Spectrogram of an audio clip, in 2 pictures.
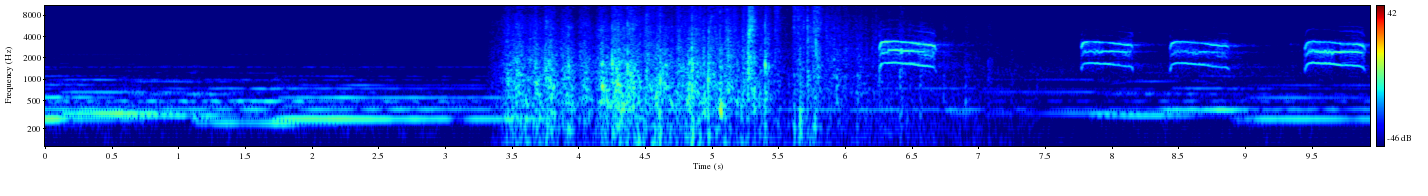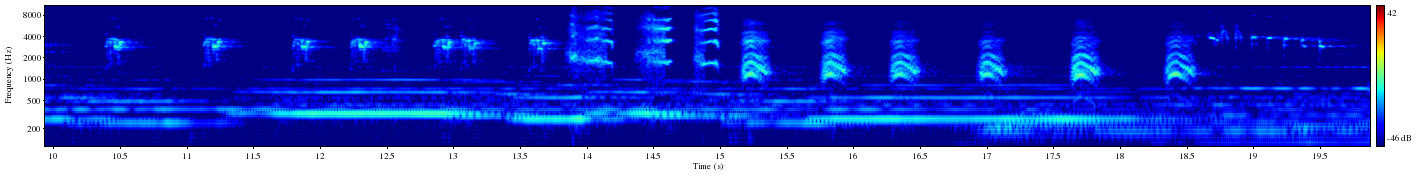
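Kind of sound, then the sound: bird, birds calling outdoors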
